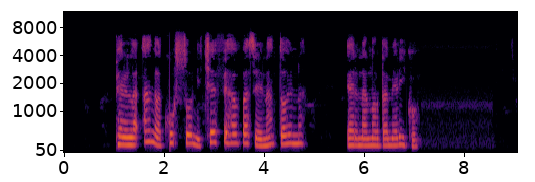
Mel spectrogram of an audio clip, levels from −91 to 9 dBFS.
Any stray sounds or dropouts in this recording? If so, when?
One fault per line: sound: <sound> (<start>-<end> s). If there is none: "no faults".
no faults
